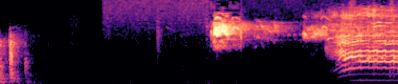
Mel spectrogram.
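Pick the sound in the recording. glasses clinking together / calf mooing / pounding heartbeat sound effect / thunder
calf mooing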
